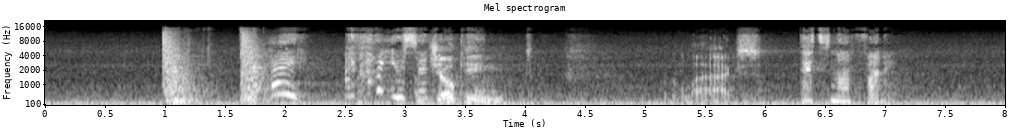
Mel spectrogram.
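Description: A young man speaks in a calm, wry voice.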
